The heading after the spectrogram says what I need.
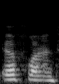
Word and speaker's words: Ifland: It's Ifland, just like it's spelled Ifland.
